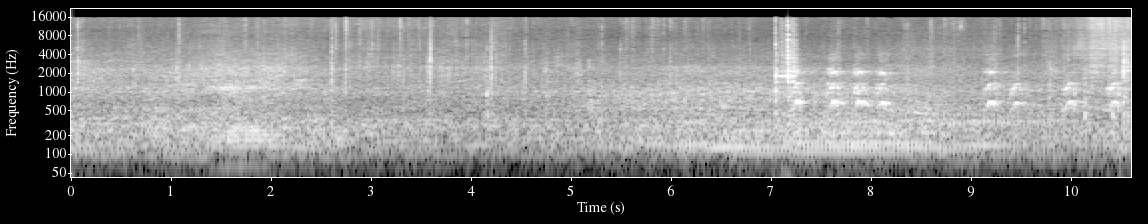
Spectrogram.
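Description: Metal spatula scraping and clicking against a large wok of frying noodles, over a steady hum of street traffic. Voices are heard in the last few seconds.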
